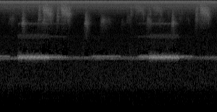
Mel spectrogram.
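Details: Crickets chirping in grass on a warm summer night in Bulgaria, recorded with a surround microphone: a steady high trill that swells in longer bursts, with fainter overlapping chirps and high buzzing insects above.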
